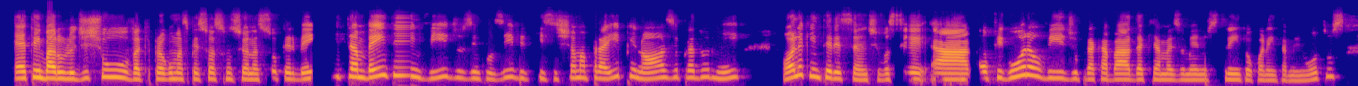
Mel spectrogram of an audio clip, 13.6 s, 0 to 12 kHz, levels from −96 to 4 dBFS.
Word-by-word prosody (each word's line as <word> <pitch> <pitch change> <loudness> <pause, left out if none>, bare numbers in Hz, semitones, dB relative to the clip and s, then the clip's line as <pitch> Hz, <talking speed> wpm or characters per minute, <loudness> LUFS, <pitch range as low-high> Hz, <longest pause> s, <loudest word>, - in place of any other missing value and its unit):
É, 220 +1 +7
tem 245 +2 +4
barulho 215 -2 +7
de 205 +3 -4
chuva, 240 -4 +1
que - - -22
pra 200 - -1
algumas 200 0 -1
pessoas 195 0 -5
funciona 195 -1 -2
super 195 +2 -4
bem. 205 +3 +2 0.2
E 265 - -9
também 265 +3 +5
tem 310 -4 -1
vídeos, 230 0 -5
inclusive, 215 +2 -6
que 215 - -7
se 195 +2 -12
chama 235 +4 -2
pra 220 -2 0
hipnose 245 -2 -2
pra 245 +1 -3
dormir. 235 0 -4 0.4
Olha 245 +10 +5
que 300 -3 -4
interessante, 210 -9 -1
você, 185 +2 -4
ah, 190 -1 +6
configura 240 +8 +2
o 280 - -1
vídeo 220 -3 -4
pra 195 0 -2
acabar 190 -1 +2
daqui 185 0 -5
a 185 - 0
mais 180 -1 -4
ou 180 - -7
menos 175 -1 -5
30 180 -2 -4
ou - - -7
40 165 -1 -7
minutos, 195 - -7
210 Hz, 190 wpm, -23 LUFS, 190-245 Hz, 0.4 s, É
